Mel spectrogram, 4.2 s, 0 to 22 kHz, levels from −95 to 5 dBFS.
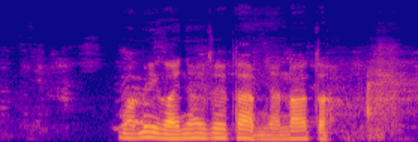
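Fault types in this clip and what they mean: No technical faults can be heard in the speech recording. There is nothing to list under any fault type.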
